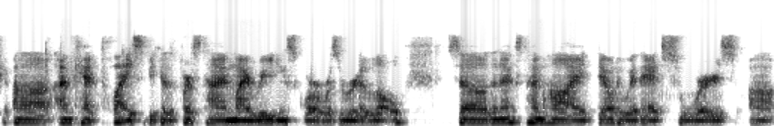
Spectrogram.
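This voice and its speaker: A man from China, a medical student whose first language is Chinese, speaking on a video call panel, halting with frequent fillers. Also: on the low side, a bit bright, highs cut off. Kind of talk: casual panel talk.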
